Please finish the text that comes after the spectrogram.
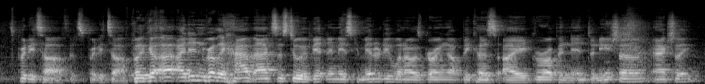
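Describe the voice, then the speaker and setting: A man's voice: mid-range voice, fast, slight background noise. A young man from Texas performing a chatty, self-deprecating stand-up set in a pub, often laughing as he talks. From United States (Texas). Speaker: stand-up comedian. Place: pub comedy stage. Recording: roomy pub sound with faint crowd murmur.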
